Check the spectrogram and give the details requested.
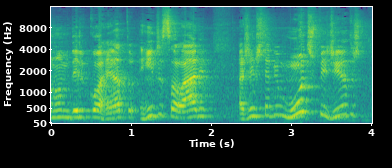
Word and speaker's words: Indio Solari: a reação do Indy Solari, e dessa vez pronunciando o nome dele correto, Indy Solari, a gente teve muitos pedidos, então a gente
